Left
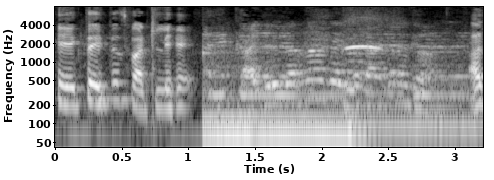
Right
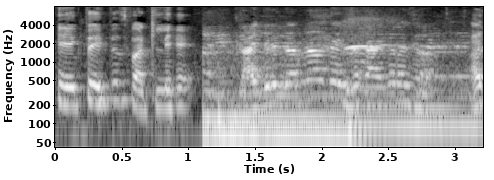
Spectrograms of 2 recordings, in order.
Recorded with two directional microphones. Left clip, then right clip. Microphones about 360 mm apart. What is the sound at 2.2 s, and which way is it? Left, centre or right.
Speech, centre.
